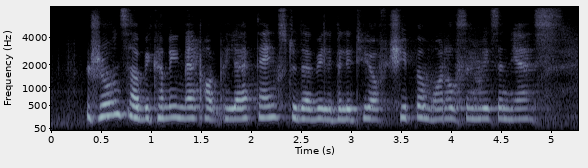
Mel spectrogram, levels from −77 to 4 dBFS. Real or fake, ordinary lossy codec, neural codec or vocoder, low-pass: fake; none; codec, 16 kHz, 0.8 kbps, ZipCodec; none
